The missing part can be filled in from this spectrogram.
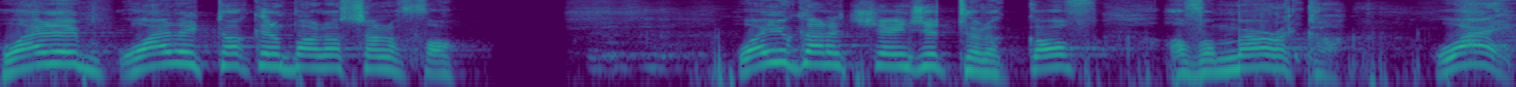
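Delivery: fake Cuban accent laid over speech. Imitating Mexicans asking why it's the Gulf of America: Al Pacino trying to be Cuban. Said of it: "Al Pacino trying to be Cuban".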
